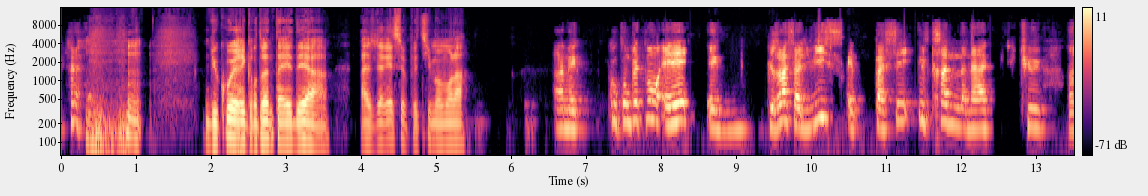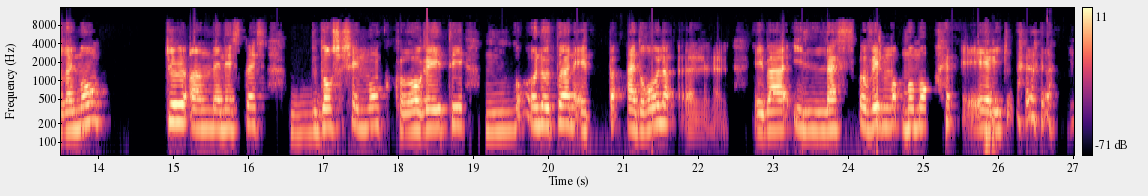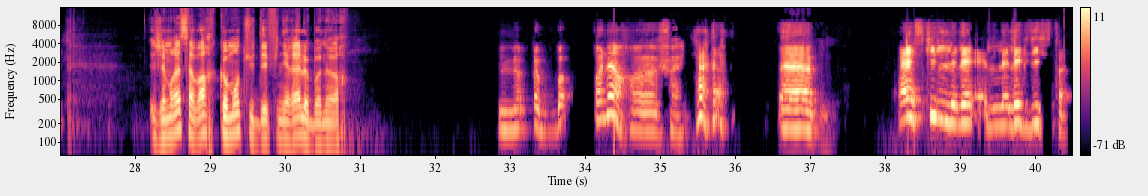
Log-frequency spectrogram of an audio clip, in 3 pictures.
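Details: Adult man, a French-speaking comedian, who has stuttered since childhood and calls it more like an accent; stuttering.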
